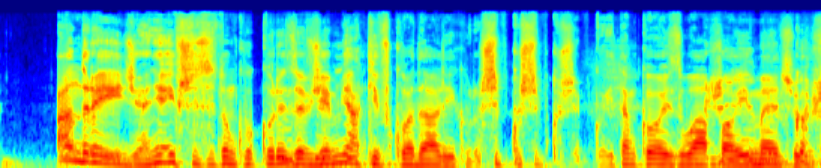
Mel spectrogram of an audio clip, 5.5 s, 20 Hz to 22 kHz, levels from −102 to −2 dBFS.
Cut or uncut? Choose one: uncut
